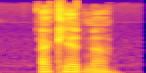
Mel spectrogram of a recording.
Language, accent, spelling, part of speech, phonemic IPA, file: English, US, echidna, noun, /əˈkɪdnə/, En-us-echidna.ogg
- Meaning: Any of the small spined monotremes in the family Tachyglossidae, the four extant species of which are found in Australia and southern New Guinea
